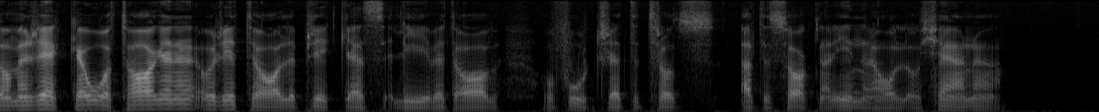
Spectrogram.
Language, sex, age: Swedish, male, 42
